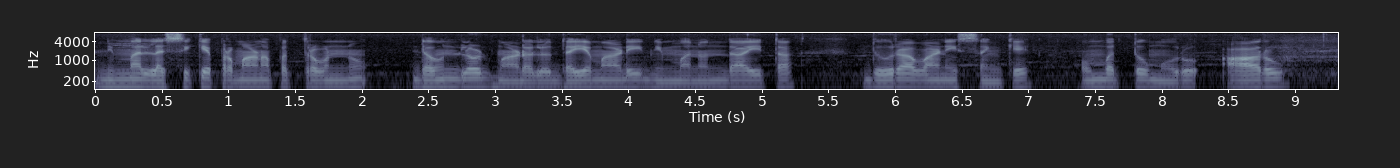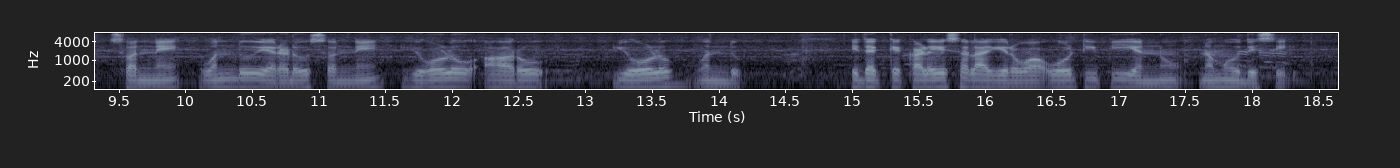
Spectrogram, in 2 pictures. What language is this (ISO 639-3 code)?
kan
